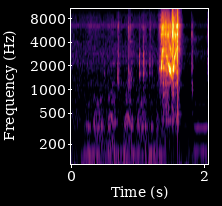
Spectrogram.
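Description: Handling noise from a 3D-printed foam-dart blaster being picked up and turned, with faint clicks and one short scraping rasp of plastic parts about one and a half seconds in.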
